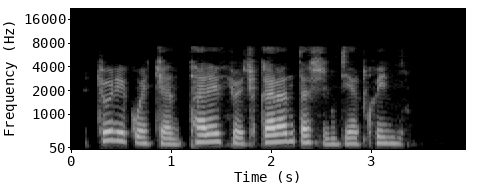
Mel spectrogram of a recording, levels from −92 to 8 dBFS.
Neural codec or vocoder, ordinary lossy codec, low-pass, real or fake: codec, 44.1 kHz, 7.8 kbps, Pupu-Codec; MP3, 48 kbps; 7.2 kHz; fake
